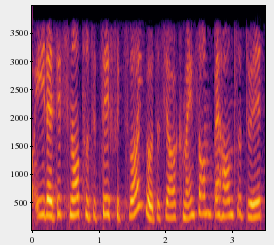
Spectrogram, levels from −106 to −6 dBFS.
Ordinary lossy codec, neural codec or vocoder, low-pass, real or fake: AAC, 32 kbps; codec, 16 kHz, about 1 kbps, DyCAST, with the encoder's durations; 3.6 kHz; fake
